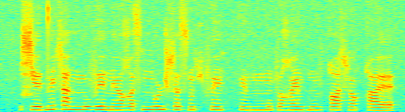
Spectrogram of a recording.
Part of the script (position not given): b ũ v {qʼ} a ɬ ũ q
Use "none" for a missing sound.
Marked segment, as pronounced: q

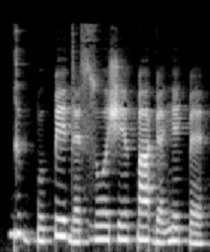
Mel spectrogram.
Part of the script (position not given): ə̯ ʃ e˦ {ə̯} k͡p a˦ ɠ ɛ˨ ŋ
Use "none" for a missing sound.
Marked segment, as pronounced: ə̯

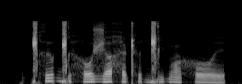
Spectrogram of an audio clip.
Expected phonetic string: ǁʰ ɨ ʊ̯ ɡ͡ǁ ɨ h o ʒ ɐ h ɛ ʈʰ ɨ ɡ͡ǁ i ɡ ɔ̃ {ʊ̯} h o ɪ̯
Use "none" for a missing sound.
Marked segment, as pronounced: ʊ̯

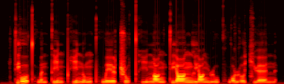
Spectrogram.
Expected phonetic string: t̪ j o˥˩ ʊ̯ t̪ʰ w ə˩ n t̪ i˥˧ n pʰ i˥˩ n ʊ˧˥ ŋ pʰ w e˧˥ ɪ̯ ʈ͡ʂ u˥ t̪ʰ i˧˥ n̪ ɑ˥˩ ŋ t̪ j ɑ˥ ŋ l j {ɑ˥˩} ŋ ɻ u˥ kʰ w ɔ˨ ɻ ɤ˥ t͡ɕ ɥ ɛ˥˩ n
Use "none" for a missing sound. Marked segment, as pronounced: ɑ˥˩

